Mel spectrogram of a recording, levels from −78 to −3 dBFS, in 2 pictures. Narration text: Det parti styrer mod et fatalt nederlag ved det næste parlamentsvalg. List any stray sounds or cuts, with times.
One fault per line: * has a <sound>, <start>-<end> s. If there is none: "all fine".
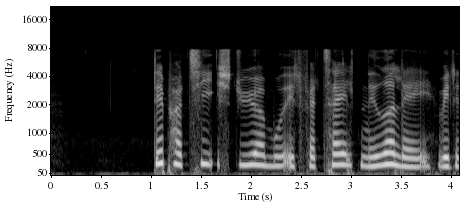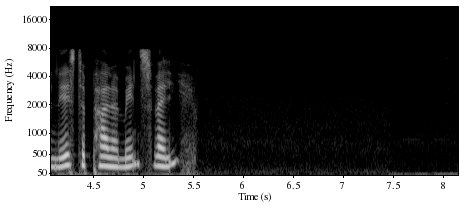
all fine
